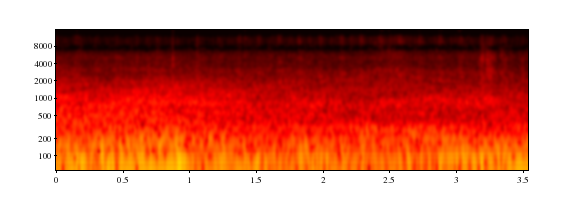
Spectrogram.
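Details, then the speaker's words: 1985 Mercedes 500SEC V8 at idle: deep, even, steady burble with no misses or hunting; a new catalytic converter was fitted, and it was much louder before; normal idle. "and it's steady. I hear it rev a little bit."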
